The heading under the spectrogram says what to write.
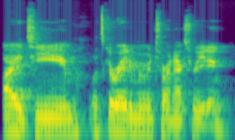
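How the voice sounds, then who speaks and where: A man's voice: mid-range voice, fairly even intonation, fast talker. A young man hosting a casual tarot livestream, rambling with many fillers and humming to himself between comments.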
